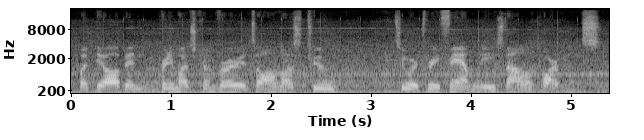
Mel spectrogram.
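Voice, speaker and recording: A man's voice: on the high side, flat delivery, normal speed. A man working as a firefighter, explaining his job in a casual, practical, plain-spoken way. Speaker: firefighter and truck driver. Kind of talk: casual explanatory interview talk. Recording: clear vehicle and street noise.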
